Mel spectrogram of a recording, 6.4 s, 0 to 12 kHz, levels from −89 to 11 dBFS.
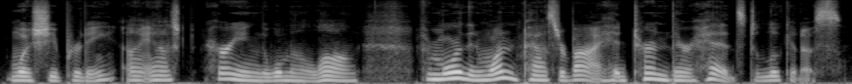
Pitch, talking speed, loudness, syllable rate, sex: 175 Hz, 215 wpm, -19 LUFS, 5.6 syllables/s, female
